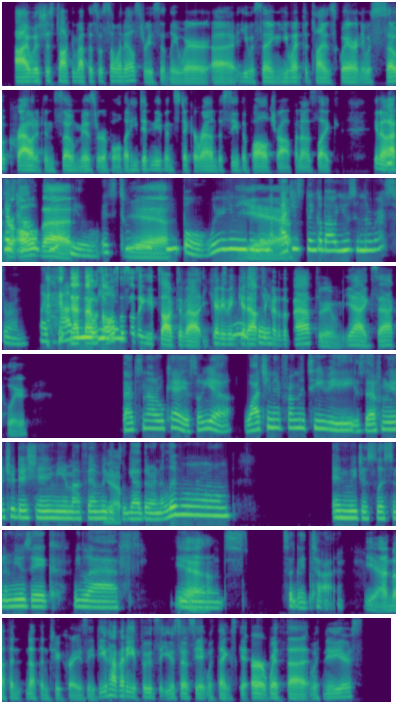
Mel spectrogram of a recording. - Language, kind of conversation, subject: English, unstructured, What is a family tradition you remember fondly?
- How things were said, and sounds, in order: laugh; background speech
